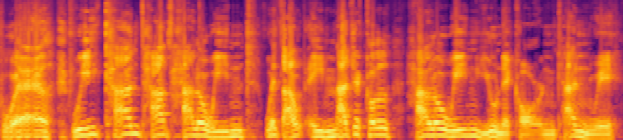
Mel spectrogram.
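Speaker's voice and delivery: amused grandpa. A narrator's reading. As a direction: go along with it good-humouredly. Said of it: "laughed Grandpa Pig".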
